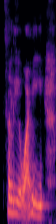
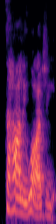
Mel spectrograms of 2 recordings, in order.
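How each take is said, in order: First: The name is said as Talia Waheed. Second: The name is said as Tahali Waji. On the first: The speaker calls it right. "But really, I think it's Talia Waheed" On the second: The speaker calls it wrong. "what I really want to say is Tahali Waji. I don't know why, but I just love to say it that way"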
